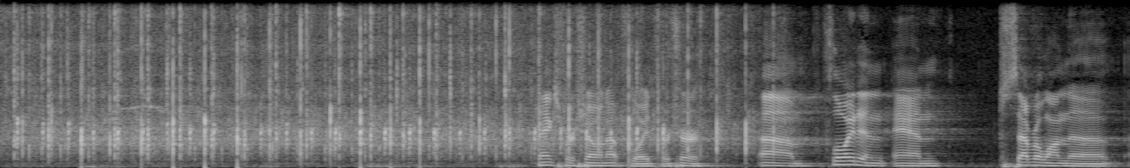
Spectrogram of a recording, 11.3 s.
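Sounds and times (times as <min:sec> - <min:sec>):
round of applause: 0:00.0 - 0:08.0
speech: 0:05.4 - 0:11.3.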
